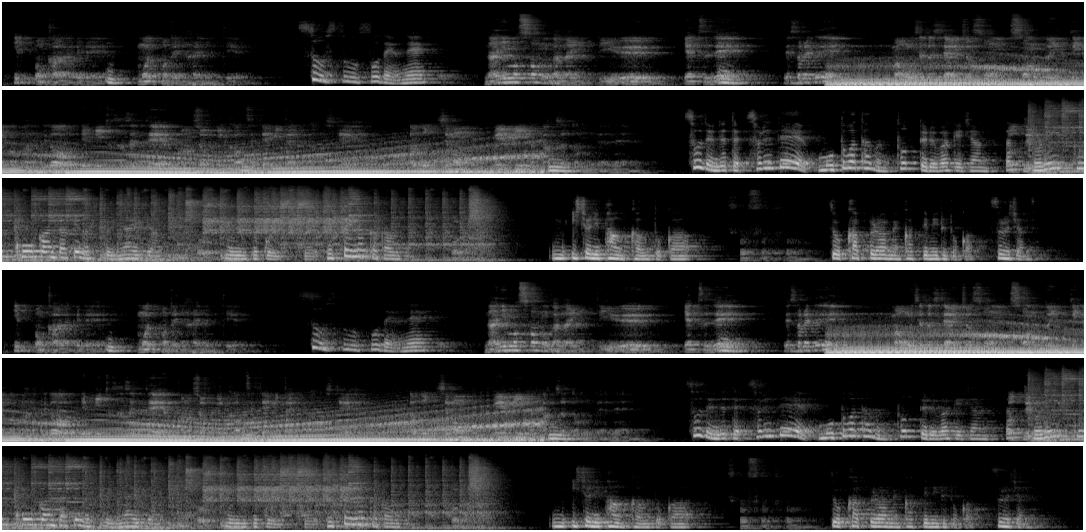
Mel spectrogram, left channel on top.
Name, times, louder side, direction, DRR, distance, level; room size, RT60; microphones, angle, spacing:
voice 1, 0.1-1.1 1.4-2.4 4.3-4.4 4.8-6.5 6.8-7.4 7.8-8.4 8.9-14.4 14.9-17.1 20.9-21.5 23.6-23.8 25.1-25.3 26.1-26.5 29.0-29.6, equal, 15° right, -1 dB, 4.2 m, -33 dB
voice 2, 3.0-4.3 7.1-7.4 13.2-13.4 16.3-16.6 17.7-23.3 23.9-25.8 27.1-28.5 29.9-32.0, left 2 dB, 50° left, 8 dB, 0.8 m, -25 dB
sound 1, 8.2-16.3, right 2 dB, 35° right, 0.8 m, -20 dB
sound 2, 21.1-26.6, equal, ahead, 2.9 m, -31 dB
17.0 x 15.0 x 3.5 m, 0.75 s
head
